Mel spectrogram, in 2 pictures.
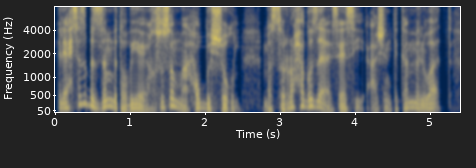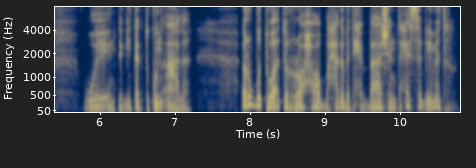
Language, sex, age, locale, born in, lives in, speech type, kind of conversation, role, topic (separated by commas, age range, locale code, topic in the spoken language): Arabic, male, 20-24, ar-EG, Egypt, Egypt, read, expert-assistant, expert, إيه الخطوات اللي ممكن أعملها عشان أعيش حياة صحية أكتر وسط زحمة الشغل وضغوط الحياة؟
